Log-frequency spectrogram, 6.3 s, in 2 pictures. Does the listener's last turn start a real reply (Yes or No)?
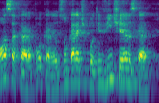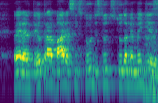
No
